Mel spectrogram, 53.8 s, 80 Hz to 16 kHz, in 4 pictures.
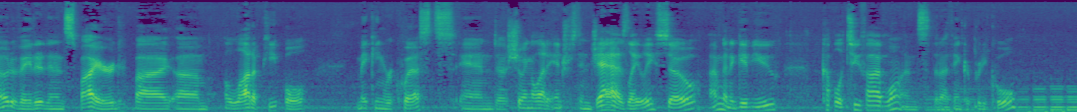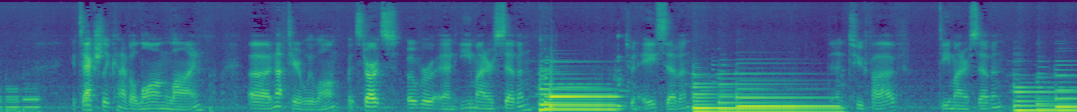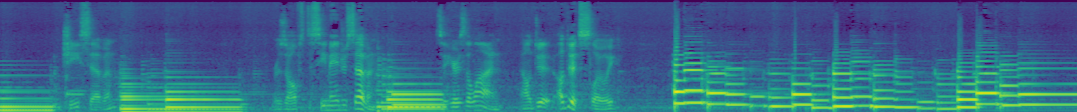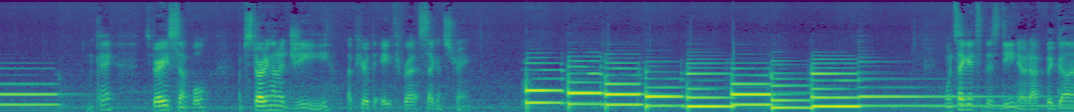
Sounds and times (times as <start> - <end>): Speech: 0.0 - 3.9, 4.5 - 12.8, 14.4 - 20.2, 21.2 - 22.2, 23.9 - 26.1, 27.7 - 28.5, 30.4 - 31.7, 32.4 - 34.8, 41.5 - 46.4, 52.2 - 53.8
Strum: 11.4 - 14.0, 20.2 - 21.4, 22.2 - 24.1, 26.2 - 32.6, 47.0 - 53.8
Electric guitar: 11.6 - 14.0, 20.2 - 21.3, 22.2 - 24.1, 26.2 - 27.7, 28.4 - 30.4, 31.6 - 32.6, 35.4 - 41.3, 47.0 - 53.8.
